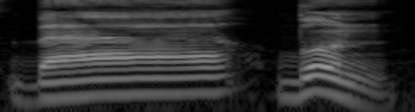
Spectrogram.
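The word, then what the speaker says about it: بابٌ: We have here a short vowel fatha. We have a long vowel alif. We have a tanween dhamma or two dhammas. Try to figure out the pronunciation. I hope you got it right. It's babun, babun, babun.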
